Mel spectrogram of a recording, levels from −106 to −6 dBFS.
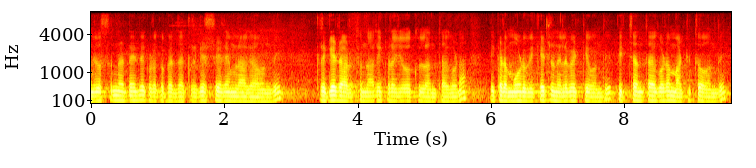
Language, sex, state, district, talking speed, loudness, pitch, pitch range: Telugu, male, Telangana, Nalgonda, 170 wpm, -20 LUFS, 105 Hz, 100-110 Hz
